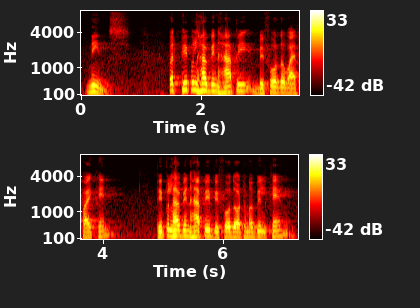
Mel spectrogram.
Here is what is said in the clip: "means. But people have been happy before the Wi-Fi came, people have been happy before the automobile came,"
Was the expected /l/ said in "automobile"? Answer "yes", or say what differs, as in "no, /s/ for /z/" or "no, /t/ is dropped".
yes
